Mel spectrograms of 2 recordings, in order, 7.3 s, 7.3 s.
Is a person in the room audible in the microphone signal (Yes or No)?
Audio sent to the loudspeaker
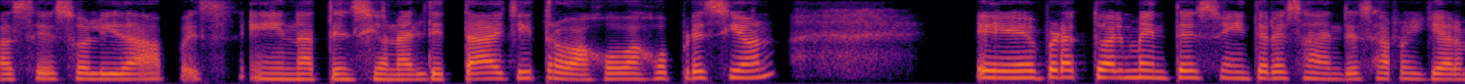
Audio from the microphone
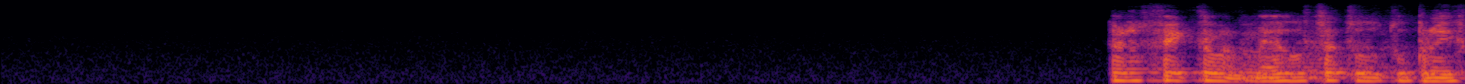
Yes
